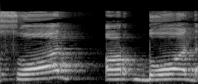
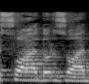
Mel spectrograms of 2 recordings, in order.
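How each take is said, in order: First: The second name starts with a d sound. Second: The second name starts with a z sound. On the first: "अरबी ... इसकी जो प्रोनाउंसिएशन है, वो स्वाद और दौद आएगी" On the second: "उर्दू एक्सेंट में स्वाद और ज्वाद है"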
